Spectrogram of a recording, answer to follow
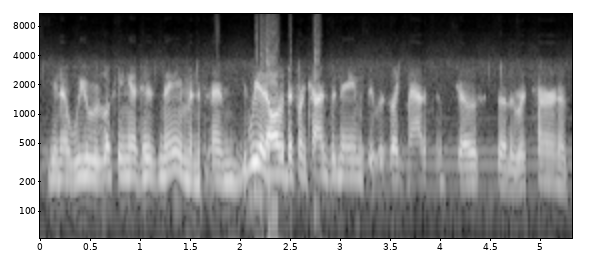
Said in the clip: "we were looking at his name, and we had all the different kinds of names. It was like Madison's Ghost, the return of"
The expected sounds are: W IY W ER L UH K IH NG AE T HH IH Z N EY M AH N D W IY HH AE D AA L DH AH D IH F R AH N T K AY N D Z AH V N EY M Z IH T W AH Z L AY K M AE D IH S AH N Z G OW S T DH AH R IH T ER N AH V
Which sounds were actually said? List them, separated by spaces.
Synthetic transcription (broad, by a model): W IY W ER L UH K IH NG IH T HH IH Z N EY M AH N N W IY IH D AA L DH AH D IH F R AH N K AY N D Z AH V N EY M Z IH T W AH Z L AY K M AE D IH S AH N Z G OW S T DH AH R IH T ER N AH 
